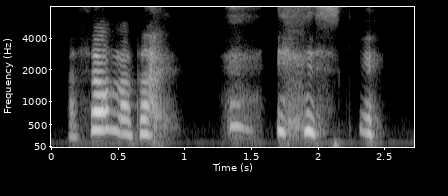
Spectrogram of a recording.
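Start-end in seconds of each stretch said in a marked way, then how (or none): none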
